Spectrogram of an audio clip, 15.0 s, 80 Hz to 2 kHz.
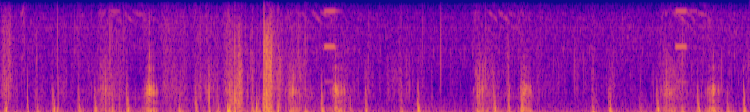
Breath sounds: Inhalation: 1.72-2.58 s, 5.49-6.33 s, 9.35-10.21 s, 13.08-13.92 s
Exhalation: 2.84-3.70 s, 6.33-7.17 s, 10.25-10.97 s, 13.94-14.78 s
Crackles: 1.72-2.56 s, 2.84-3.70 s, 5.49-6.33 s, 6.33-7.17 s, 9.35-10.19 s, 10.25-10.97 s, 13.08-13.92 s, 13.94-14.78 s

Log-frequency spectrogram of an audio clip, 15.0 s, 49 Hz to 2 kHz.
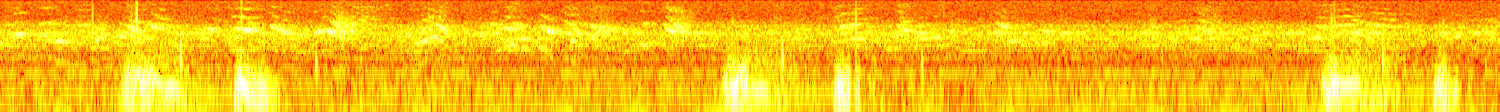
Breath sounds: Inhalation: 1.06-2.14 s, 7.14-8.23 s, 13.19-14.27 s
Exhalation: 2.24-2.90 s, 8.27-8.93 s, 14.37-15.00 s
Crackles: 1.06-2.14 s, 2.24-2.90 s, 7.14-8.23 s, 8.27-8.93 s, 13.19-14.27 s, 14.37-15.00 s

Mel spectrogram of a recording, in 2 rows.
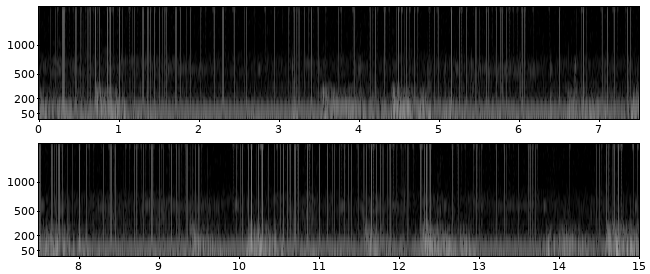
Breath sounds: Inhalation: 0.00-0.62 s, 3.47-4.19 s, 6.55-7.27 s, 9.36-9.92 s, 11.60-12.15 s, 13.94-14.57 s
Exhalation: 0.61-1.09 s, 4.23-4.95 s, 7.29-8.02 s, 9.94-10.50 s, 12.24-12.88 s, 14.62-15.00 s
Crackles: 0.05-0.60 s, 0.61-1.09 s, 3.47-4.19 s, 4.23-4.95 s, 6.55-7.27 s, 7.29-8.02 s, 9.36-9.92 s, 9.94-10.50 s, 11.60-12.15 s, 12.24-12.88 s, 13.94-14.57 s, 14.62-15.00 s

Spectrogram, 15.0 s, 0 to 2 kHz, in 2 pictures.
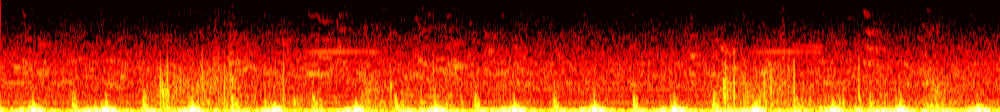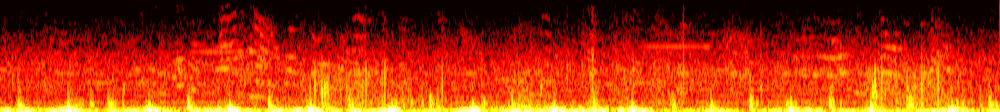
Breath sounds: Inhalation: 0.98-2.48 s, 5.24-6.79 s, 9.74-11.29 s, 13.92-15.00 s
Exhalation: 2.52-3.61 s, 6.80-7.95 s, 11.28-12.55 s
Crackles: 0.98-2.48 s, 2.52-3.61 s, 5.24-6.79 s, 6.80-7.95 s, 9.72-11.27 s, 11.28-12.55 s, 13.92-15.00 s

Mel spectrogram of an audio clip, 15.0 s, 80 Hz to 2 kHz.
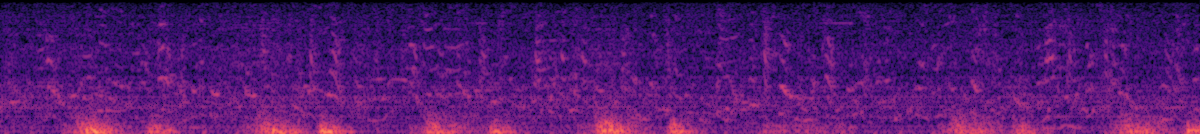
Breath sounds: Inhalation: 1.01-1.45 s, 1.75-2.20 s, 3.30-3.75 s, 5.33-5.77 s, 7.51-7.94 s, 12.03-12.46 s, 14.09-14.52 s
Exhalation: 3.89-4.33 s, 6.04-6.37 s, 8.31-8.74 s, 12.76-13.08 s, 14.69-15.00 s
Crackles: 1.01-1.45 s, 1.75-2.20 s, 3.30-3.75 s, 3.89-4.33 s, 5.33-5.77 s, 7.51-7.94 s, 8.31-8.74 s, 12.03-12.46 s, 12.76-13.08 s, 14.09-14.52 s, 14.69-15.00 s

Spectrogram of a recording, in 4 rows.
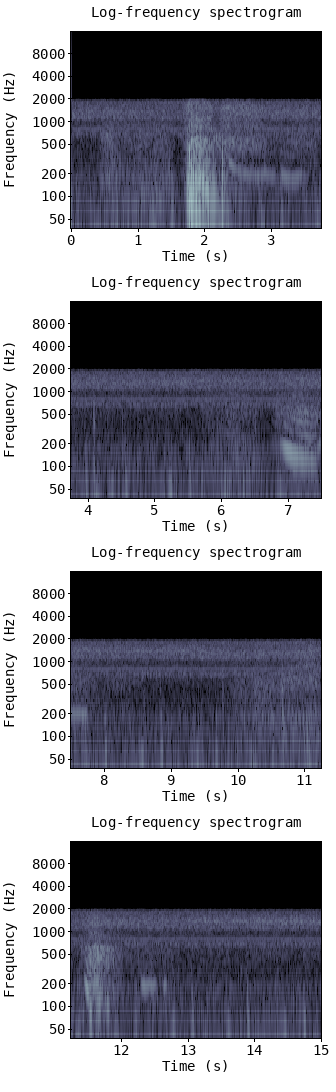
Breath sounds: Inhalation: 0.32-1.55 s, 5.56-6.61 s, 10.20-11.29 s
Exhalation: 1.65-3.50 s, 6.85-8.03 s, 11.44-12.77 s
Wheeze: 2.27-3.50 s, 6.85-7.89 s, 12.21-12.77 s
Crackles: 1.65-2.21 s, 11.40-11.97 s

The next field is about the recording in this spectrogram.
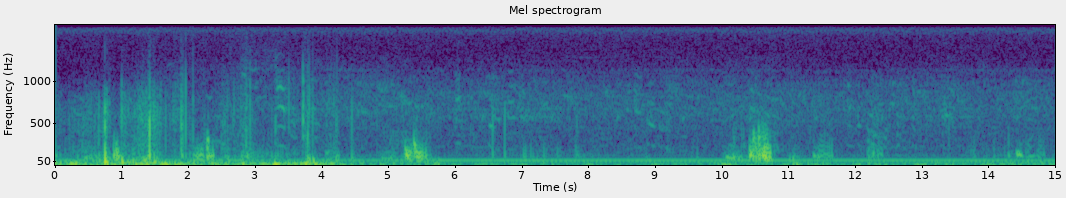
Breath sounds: Inhalation: 5.20-5.68 s, 10.03-10.84 s
Wheeze: 14.38-14.91 s
Crackles: 10.03-10.84 s

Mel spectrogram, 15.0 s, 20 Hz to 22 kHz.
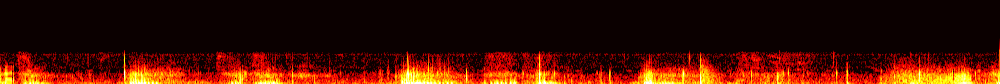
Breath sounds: Inhalation: 1.75-2.85 s, 6.00-7.07 s, 9.52-10.99 s, 13.21-14.74 s
Exhalation: 3.35-5.04 s, 7.17-9.00 s, 14.89-15.00 s
Rhonchi: 14.31-14.67 s
Crackles: 1.81-2.52 s, 3.41-4.46 s, 5.97-6.97 s, 7.21-8.59 s, 9.57-10.68 s, 14.89-15.00 s

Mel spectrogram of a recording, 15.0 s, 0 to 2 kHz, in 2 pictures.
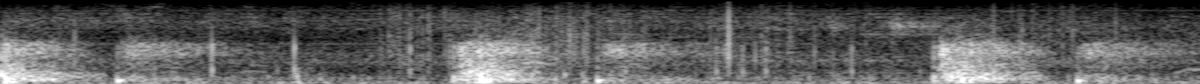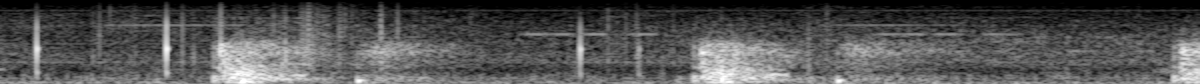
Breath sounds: Inhalation: 0.00-0.59 s, 2.71-3.64 s, 5.69-6.62 s, 8.77-9.70 s, 11.74-12.75 s
Exhalation: 0.59-1.61 s, 3.64-4.76 s, 6.62-7.70 s, 9.70-10.84 s, 12.75-13.68 s

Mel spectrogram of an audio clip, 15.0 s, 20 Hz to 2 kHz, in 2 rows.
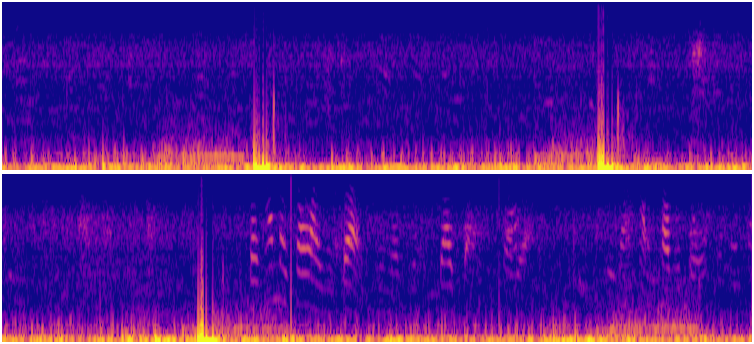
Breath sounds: Inhalation: 1.50-2.44 s, 5.42-6.48 s, 13.51-14.63 s

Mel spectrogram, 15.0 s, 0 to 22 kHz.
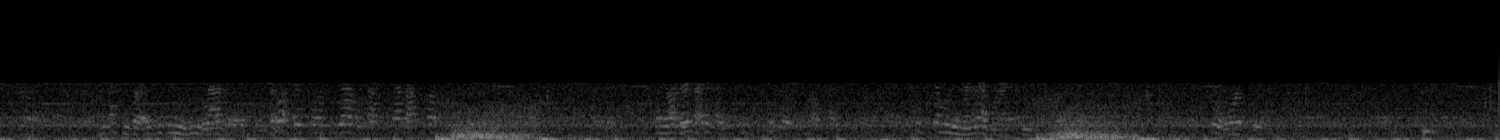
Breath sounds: Inhalation: 4.31-5.66 s, 10.27-11.33 s
Exhalation: 11.32-12.38 s

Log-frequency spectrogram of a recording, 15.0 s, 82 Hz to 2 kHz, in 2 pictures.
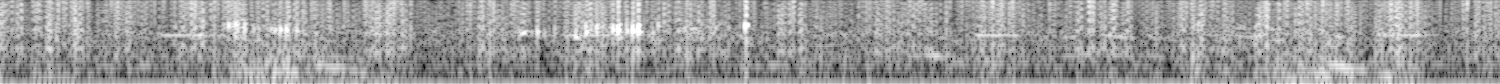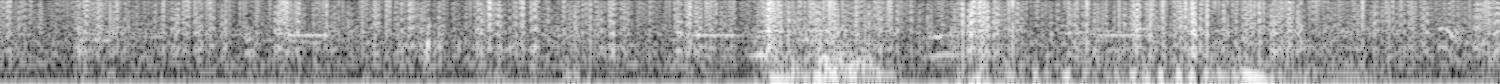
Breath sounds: Inhalation: 6.29-7.20 s, 11.28-12.12 s
Wheeze: 11.28-12.12 s

